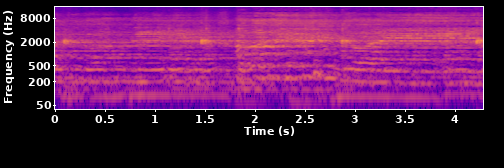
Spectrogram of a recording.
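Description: A Vietnamese chèo-style folk song sung live: singing voices with long held notes over instrumental backing.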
